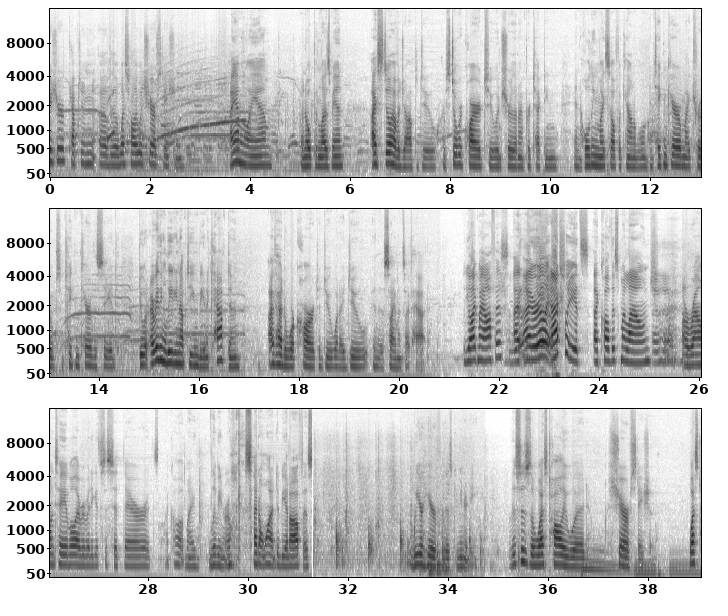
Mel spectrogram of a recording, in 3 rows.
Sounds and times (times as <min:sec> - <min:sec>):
Speech: 0:00.0 - 0:02.7, 0:03.6 - 0:16.8, 0:33.2 - 0:34.6, 0:35.2 - 0:38.2, 0:38.8 - 0:39.0.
